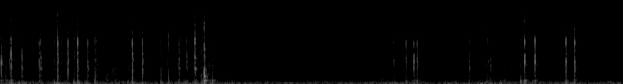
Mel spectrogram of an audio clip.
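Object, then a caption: Mechanical keyboard with plastic keycaps. Fingertips type on a D84 mechanical keyboard with brown switches and cream and red plastic keycaps. Quick, sharp clacks with a low body and bright tops come in a rapid burst, fall quiet for a pause of about two seconds, then resume.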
